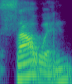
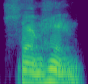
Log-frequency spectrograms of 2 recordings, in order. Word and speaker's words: Samhain: They go out at Samhain or Samhain. I prefer to say Samhain because that's the way you pronounce the band from the early 80s that I quite like.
